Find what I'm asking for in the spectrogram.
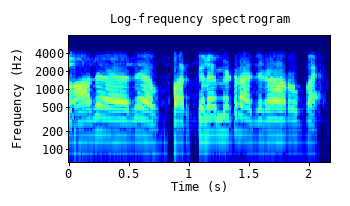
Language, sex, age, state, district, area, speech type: Kannada, male, 45-60, Karnataka, Bellary, rural, conversation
